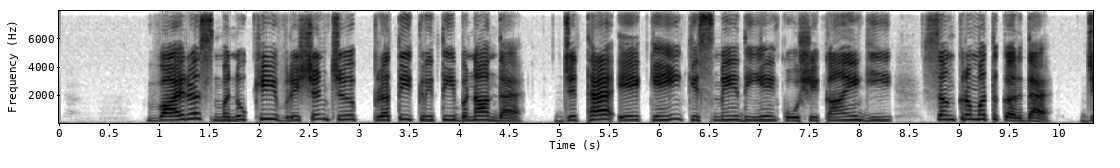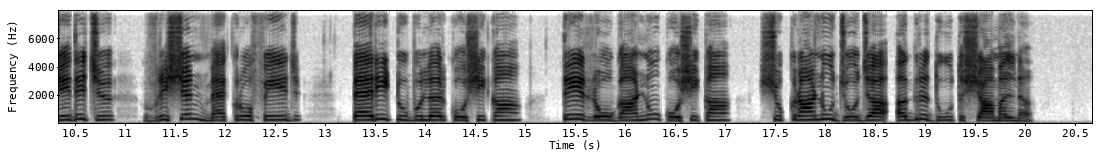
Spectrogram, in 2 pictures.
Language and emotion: Dogri, neutral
